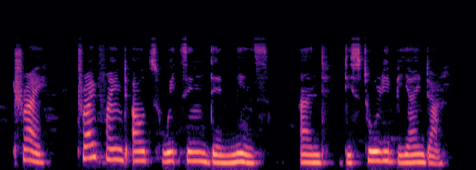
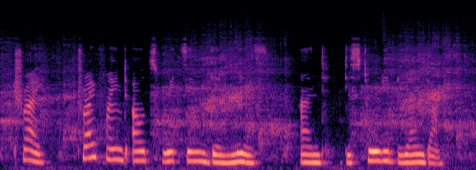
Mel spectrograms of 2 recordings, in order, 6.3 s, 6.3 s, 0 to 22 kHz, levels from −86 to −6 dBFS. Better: first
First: none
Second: background sound (Sliding door); 16 dB below the speech

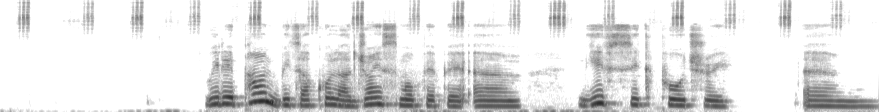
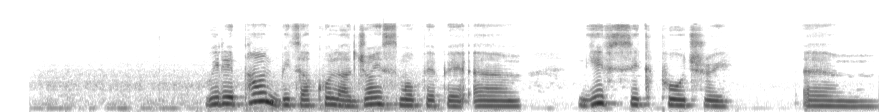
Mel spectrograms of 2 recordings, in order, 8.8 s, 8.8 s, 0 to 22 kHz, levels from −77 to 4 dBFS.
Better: second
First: noise reduction (neural mask model Resemble Enhance denoiser)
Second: none

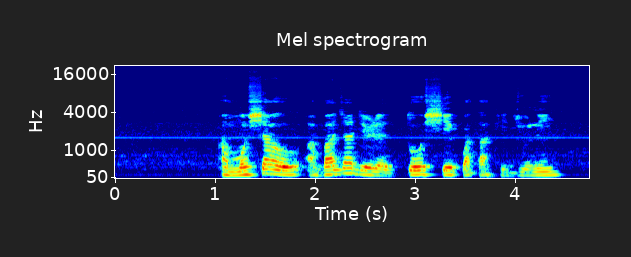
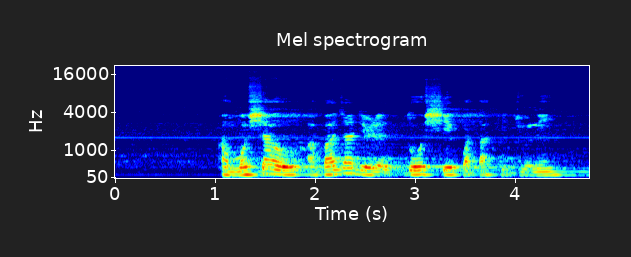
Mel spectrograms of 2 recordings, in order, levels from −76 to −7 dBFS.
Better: first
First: none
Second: room echo; dies away in 1.8 s

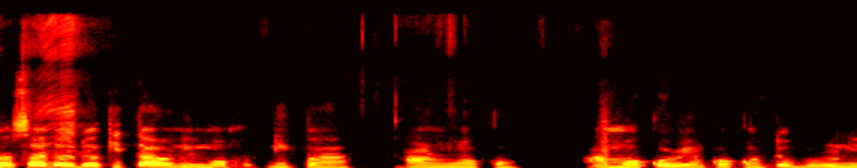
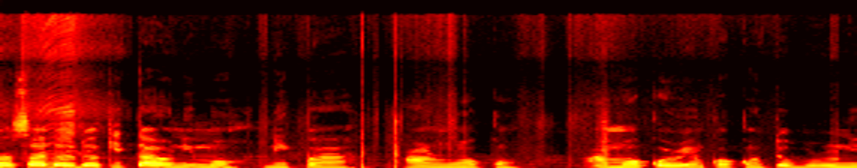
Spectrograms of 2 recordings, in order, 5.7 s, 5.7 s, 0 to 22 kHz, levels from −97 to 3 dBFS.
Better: second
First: noise reduction (neural mask model Resemble Enhance denoiser)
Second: none

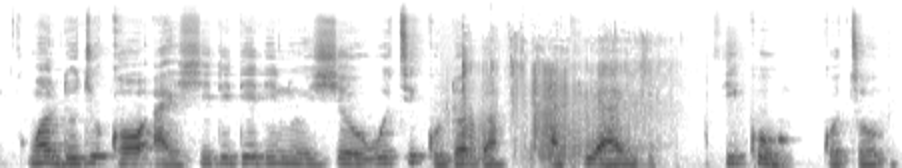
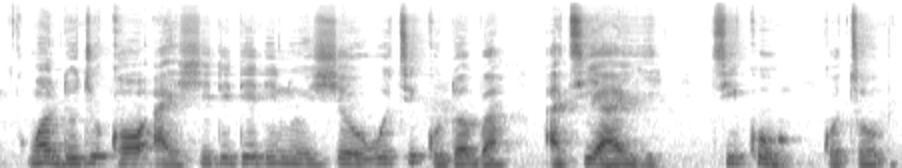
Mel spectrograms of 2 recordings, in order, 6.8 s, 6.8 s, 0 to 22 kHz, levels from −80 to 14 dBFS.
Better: second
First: noise reduction (neural mask model RNNoise)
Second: none

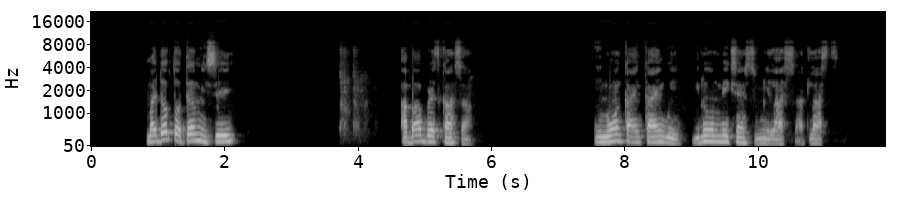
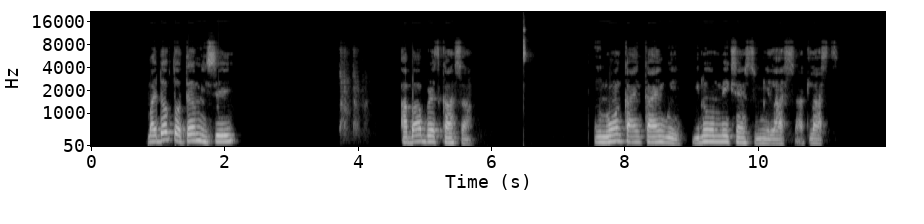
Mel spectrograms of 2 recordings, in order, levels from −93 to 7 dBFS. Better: first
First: none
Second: noise reduction (neural mask model DeepFilterNet 3)

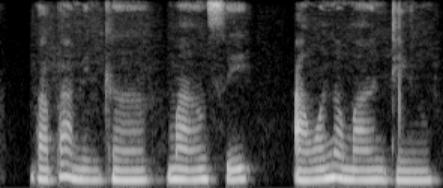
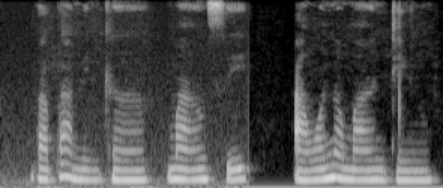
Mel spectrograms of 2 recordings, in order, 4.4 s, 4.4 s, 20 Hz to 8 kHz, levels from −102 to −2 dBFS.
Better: first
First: none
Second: background sound (Drip); 12 dB below the speech

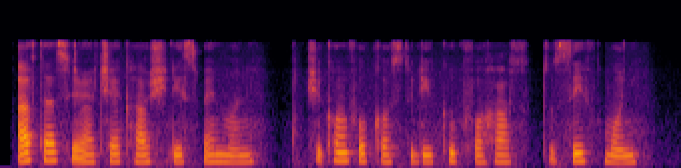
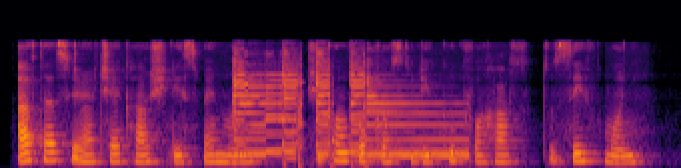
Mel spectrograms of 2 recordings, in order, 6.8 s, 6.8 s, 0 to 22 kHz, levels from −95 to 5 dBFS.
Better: first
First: none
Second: background sound (Electric guitar); as loud as the speech // room echo; dies away in 0.2 s

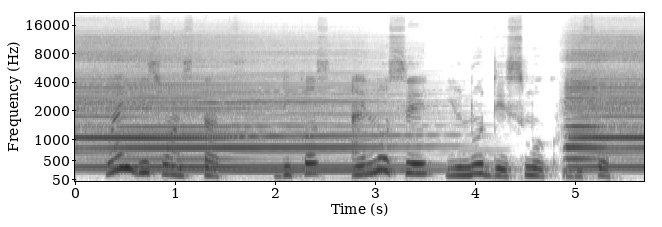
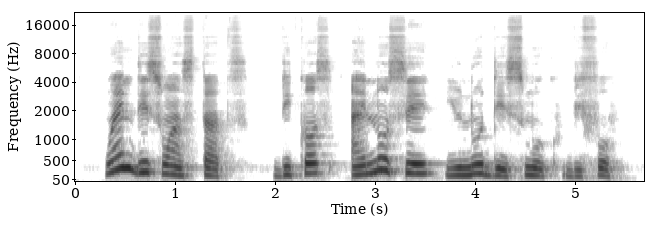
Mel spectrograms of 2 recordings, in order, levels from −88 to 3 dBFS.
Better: second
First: background sound (Harmonica); 1 dB below the speech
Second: none

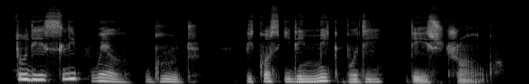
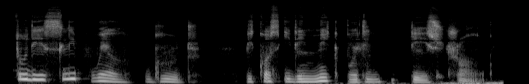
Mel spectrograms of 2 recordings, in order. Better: first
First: none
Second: noise reduction (neural mask model Resemble Enhance denoiser)

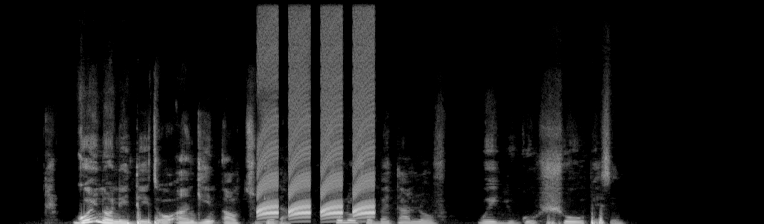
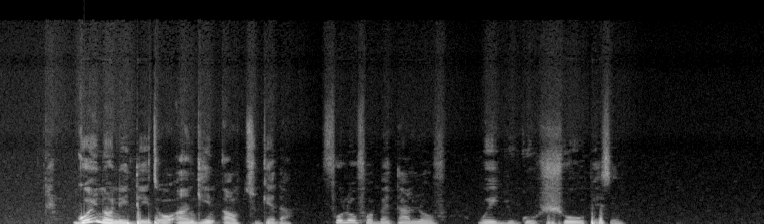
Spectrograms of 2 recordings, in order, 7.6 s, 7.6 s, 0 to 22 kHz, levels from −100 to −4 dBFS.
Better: second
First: noise reduction (neural mask model Resemble Enhance denoiser)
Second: none

